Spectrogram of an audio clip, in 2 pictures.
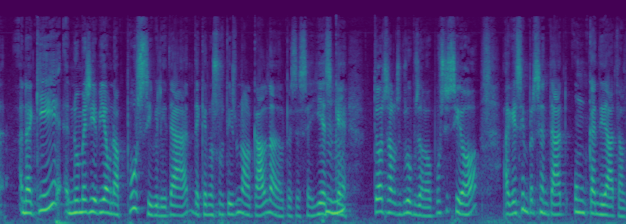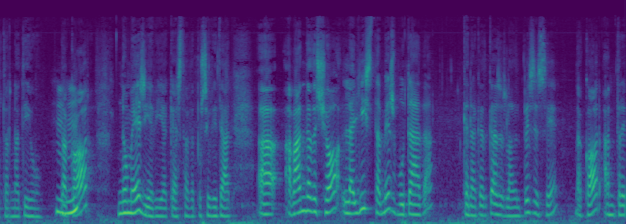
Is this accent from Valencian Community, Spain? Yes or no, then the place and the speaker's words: no; Sabadell, Catalonia, Spain; perquè com a sabadellenca, suposo que tots nosaltres i sabadellencs no ens agrada la imatge que la ciutat doncs, està tenint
